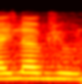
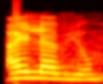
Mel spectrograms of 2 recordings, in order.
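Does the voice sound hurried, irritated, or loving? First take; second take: hurried; loving. First: It is said quickly and carelessly. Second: It is said with a warm, affectionate tone. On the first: She only wants to get it over with. The speaker calls it wrong. "जल्दी से बोल गई।" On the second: She means it with affection. The speaker calls it right. "अब प्यार आ रहा है"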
